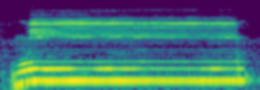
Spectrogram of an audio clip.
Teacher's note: করবেন উচ্চারণের সময় আপনার মনে রাখতে হবে এই যে দুই ঠোঁট এই দুই ঠোঁটের বাইরের অংশ বা শুকনো অংশ থেকে মিম অক্ষরটি উচ্চারণ হবে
